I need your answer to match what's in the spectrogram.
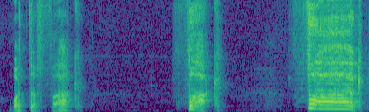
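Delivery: mock very high, swooping, drawn-out screaming. Retelling the moment the dye went into the arm: imitating own screaming. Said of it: "I'm screaming".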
